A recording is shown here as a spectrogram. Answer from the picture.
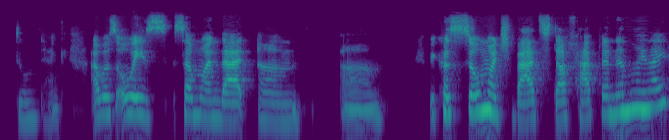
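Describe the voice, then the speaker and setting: Fairly slow speech from a woman at fairly high pitch with ordinary pitch variation, in a very clean recording with a silent background. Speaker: guest. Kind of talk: interview. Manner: halting.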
